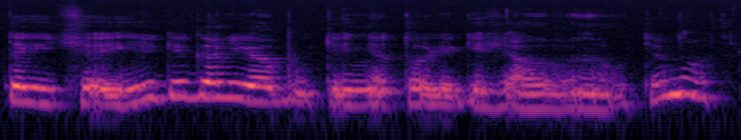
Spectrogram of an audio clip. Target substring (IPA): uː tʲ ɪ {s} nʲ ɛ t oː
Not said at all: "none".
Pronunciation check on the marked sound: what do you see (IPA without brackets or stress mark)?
none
